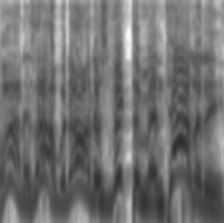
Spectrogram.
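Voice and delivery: high, slow, swooping, drawn-out sing-song delivery. Joking that the phrasing sounds like Jerry Seinfeld: Jerry Seinfeld impression. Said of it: "That sound like Jerry Seinfeld".

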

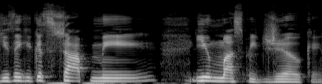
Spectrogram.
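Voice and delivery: mock hammy, evil villain voice. Retelling a villain line from the game: imitating Leliana's evil villain voice. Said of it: "She is like".

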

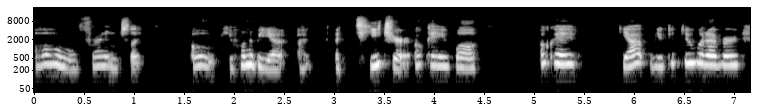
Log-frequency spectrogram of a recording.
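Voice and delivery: put-on grudging, judgmental, disapproving old man voice. Speaker recalling grandpa's reaction to their career plans, in a mock-judgmental grandpa voice. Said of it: "I can hear the judgment in my grandpa's voice".

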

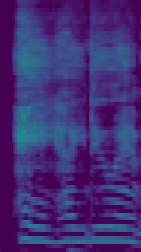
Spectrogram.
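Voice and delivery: soft, high-pitched voice. Retelling first meeting a comedian, imitating his Mike Tyson voice. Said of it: "he's got this Mike Tyson voice".

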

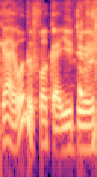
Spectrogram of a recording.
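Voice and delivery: put-on whisper. Retelling what a guy said to them while dancing: imitating a whisper. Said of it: "whispers in my ear".

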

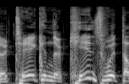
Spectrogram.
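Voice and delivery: high-pitched dwarf voice calling out as if across distance. A game narrator voices a dwarf shouting back to the group, yelling. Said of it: "the dwarf yells out".

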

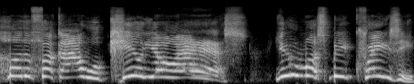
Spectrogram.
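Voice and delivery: very high, full-throated, top-of-the-lungs scream. Retelling a man going off on him while he read an address, retelling a man's screaming. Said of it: "He starts screaming at the top of his lungs".

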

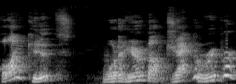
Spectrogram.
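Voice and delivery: high, sing-song, swooping cartoon mascot voice. Riffing with others about horror movies, doing a Mickey Mouse voice. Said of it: "Gosh, Mickey".

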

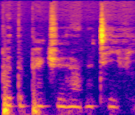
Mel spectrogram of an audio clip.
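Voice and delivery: creepy serial killer voice. Imitating someone staring at the TV in a Jeffrey Dahmer voice. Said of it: "your Jeffrey Dahmer voice?".

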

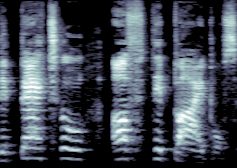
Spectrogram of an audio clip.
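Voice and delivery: put-on slow, loud, drawn-out South African German accent. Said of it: "And this is how he sounds".

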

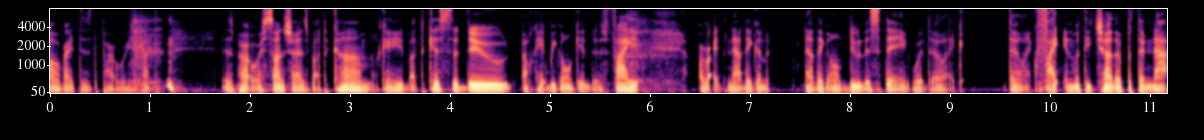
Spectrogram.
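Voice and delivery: hushed, quiet, murmured running self-narration. Retelling reactions while watching a movie, quietly narrating to himself. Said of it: "Why were you quietly narrating?".

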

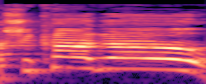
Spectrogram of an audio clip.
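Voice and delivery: loud, slow, drawn-out screaming yell. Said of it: "everyone's gonna scream and yell".

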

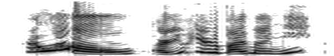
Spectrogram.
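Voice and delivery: squeaky, very high, loud little goblin voice. Narrator voicing a meat-stall vendor greeting arrivals, little goblin voice. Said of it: "you hear a little goblin just".

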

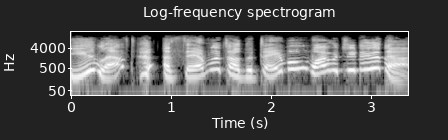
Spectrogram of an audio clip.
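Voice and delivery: very high voice, laughing through the words. Retelling how she reacted, imitating her laughing while she talked. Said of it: "she laughed so hard".

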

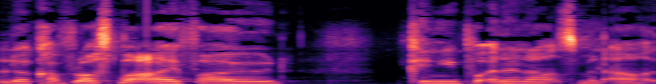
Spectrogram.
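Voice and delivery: normal talking voice

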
